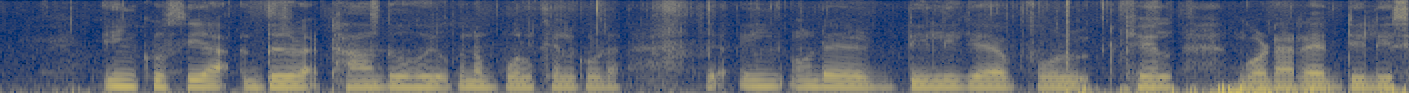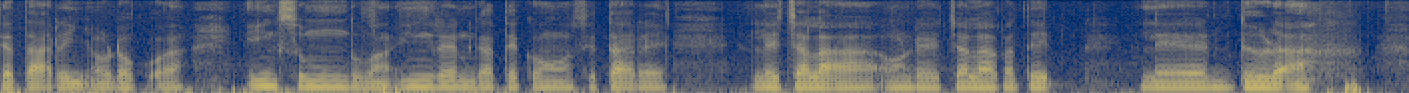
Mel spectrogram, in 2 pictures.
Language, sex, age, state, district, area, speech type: Santali, male, 18-30, West Bengal, Jhargram, rural, spontaneous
